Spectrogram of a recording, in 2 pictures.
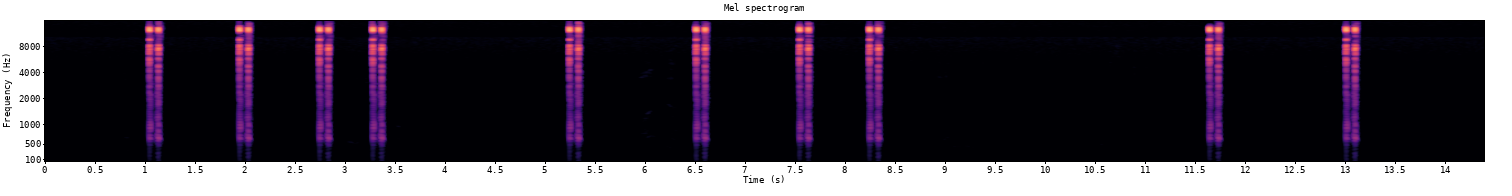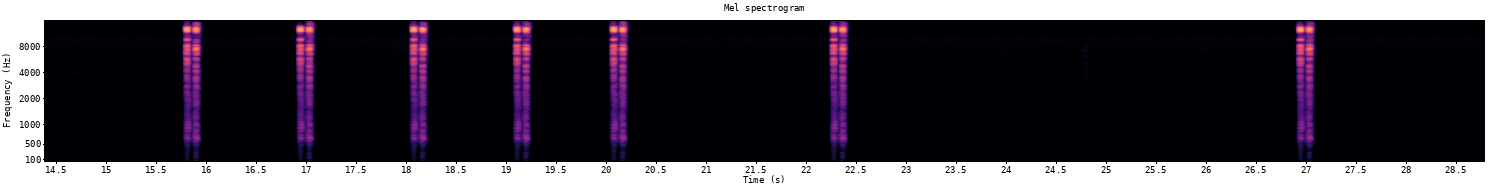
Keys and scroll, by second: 21.4 ctrl+b.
